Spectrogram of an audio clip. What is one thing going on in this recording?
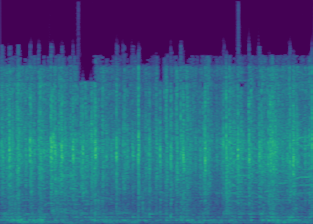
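An audience claps along.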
